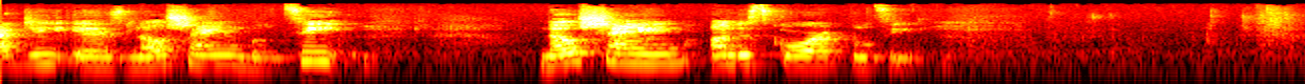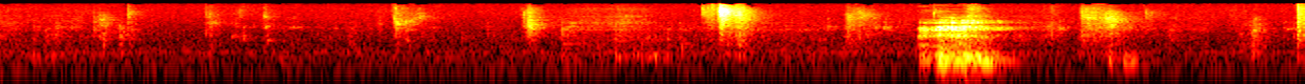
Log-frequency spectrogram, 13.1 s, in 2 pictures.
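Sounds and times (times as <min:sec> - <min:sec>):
person biting and chewing corn: 0:05.2 - 0:13.0.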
